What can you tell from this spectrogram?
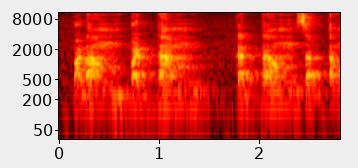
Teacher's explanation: During the production of sound ta, you have the tip of the tongue touches the teeth ridge. In Tamil, the tongue curls very back and touches the roof of the mouth.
